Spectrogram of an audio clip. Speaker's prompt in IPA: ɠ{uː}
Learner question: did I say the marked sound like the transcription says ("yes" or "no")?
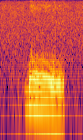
yes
